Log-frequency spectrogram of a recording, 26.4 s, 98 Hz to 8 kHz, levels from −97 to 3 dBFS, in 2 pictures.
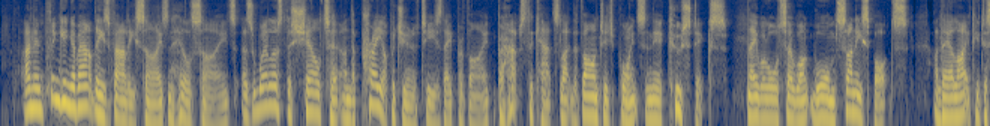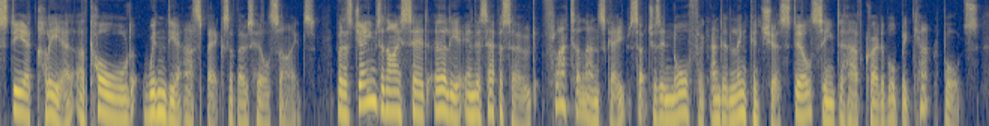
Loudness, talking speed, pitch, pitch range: -20 LUFS, 175 wpm, 130 Hz, 115-155 Hz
